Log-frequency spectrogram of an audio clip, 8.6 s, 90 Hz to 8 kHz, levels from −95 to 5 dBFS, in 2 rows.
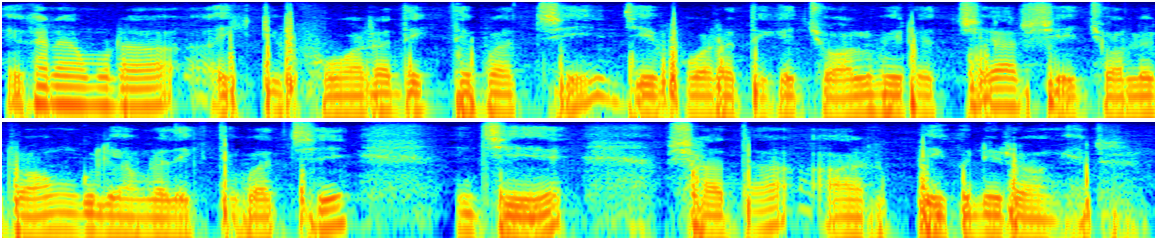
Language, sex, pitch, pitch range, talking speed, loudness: Odia, male, 110 Hz, 105-130 Hz, 165 wpm, -21 LUFS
